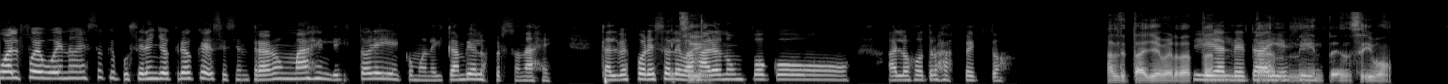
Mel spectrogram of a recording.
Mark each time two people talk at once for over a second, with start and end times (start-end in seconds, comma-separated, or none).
11.9-13.3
